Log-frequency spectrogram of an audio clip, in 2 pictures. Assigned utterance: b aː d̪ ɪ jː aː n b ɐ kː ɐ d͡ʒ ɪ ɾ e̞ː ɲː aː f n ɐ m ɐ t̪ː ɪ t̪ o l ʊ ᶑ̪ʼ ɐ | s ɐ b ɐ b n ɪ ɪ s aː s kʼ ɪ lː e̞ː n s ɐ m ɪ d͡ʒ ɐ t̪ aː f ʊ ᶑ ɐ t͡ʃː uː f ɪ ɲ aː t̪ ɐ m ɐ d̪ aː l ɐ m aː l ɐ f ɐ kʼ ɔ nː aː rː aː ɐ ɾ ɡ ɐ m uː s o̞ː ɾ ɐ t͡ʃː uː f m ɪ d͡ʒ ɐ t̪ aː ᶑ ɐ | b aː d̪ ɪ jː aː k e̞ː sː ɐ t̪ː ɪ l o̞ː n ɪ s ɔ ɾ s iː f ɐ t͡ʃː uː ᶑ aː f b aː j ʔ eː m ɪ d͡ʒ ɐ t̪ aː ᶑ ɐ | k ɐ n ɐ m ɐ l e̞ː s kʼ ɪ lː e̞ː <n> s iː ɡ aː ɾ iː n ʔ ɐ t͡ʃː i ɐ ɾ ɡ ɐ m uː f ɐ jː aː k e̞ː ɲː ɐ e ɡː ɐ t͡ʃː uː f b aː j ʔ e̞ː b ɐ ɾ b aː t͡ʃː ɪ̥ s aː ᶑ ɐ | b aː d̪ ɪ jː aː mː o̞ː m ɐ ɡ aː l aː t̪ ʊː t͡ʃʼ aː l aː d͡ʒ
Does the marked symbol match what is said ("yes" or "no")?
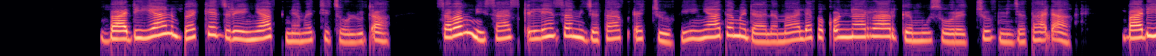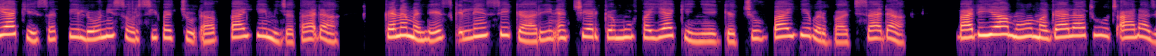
yes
